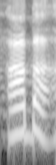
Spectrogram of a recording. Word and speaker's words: Abba: It's not, they don't say it like Abba like we do, like the 70s band. They say it more like Abba, Abba, Abba.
